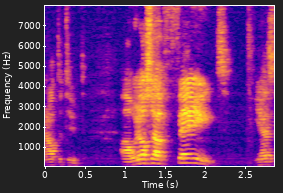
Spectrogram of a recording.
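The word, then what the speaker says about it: foehn: uh we also have faines yes it's pronounced Fain I know it's an e but it's pronounced with a long a these are warm dry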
